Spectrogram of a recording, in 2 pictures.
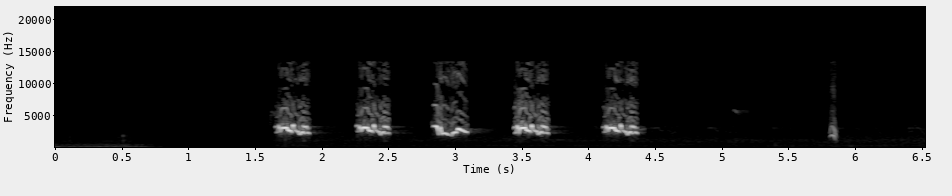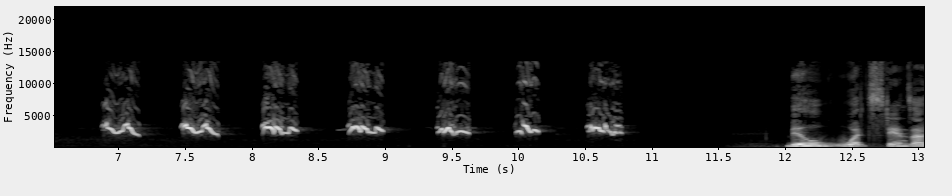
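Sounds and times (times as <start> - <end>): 
American robin singing warbling phrases: 1.6 - 10.9
speech: 12.0 - 13.0.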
